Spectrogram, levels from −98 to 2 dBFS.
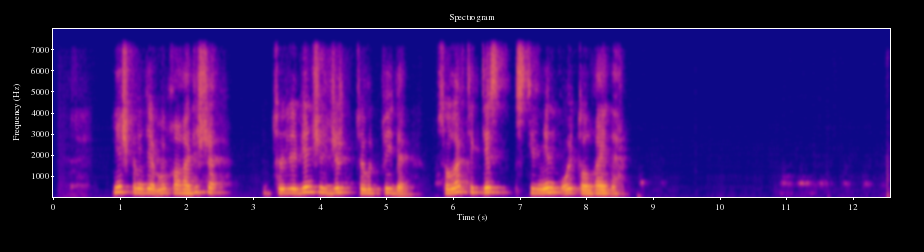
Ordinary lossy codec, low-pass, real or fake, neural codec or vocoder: none; 7.2 kHz; fake; codec, 16 kHz, 4 kbps, FreqCodec, smaller model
